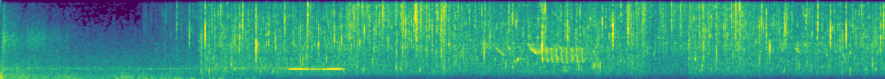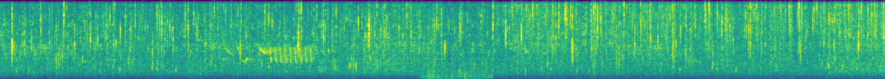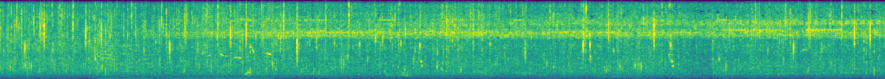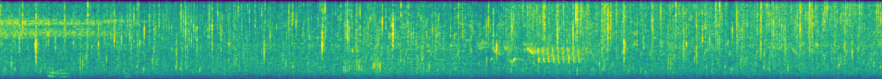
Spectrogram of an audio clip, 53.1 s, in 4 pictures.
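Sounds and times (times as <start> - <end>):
low thunder rumble: 0.0 - 5.2, 19.6 - 21.1, 28.0 - 30.7
steady rain: 0.0 - 53.0.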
